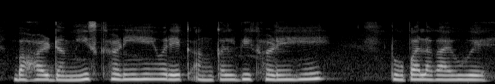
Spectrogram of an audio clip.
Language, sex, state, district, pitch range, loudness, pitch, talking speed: Hindi, female, Bihar, Gaya, 220-240 Hz, -22 LUFS, 225 Hz, 155 wpm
